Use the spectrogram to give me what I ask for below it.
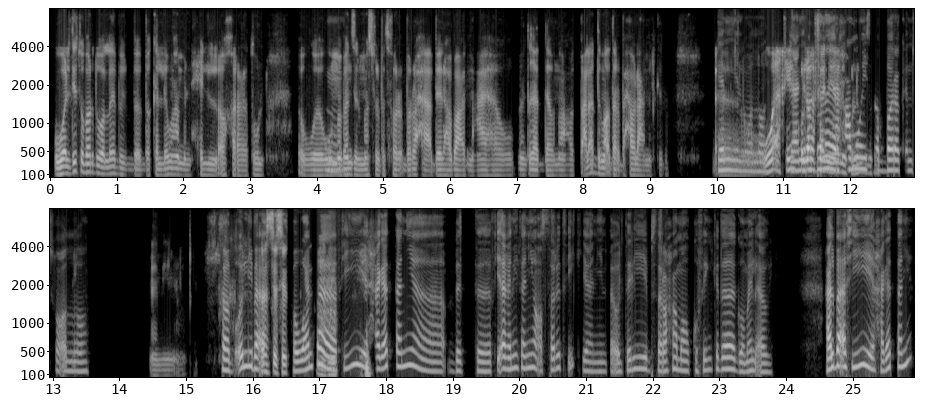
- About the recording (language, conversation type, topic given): Arabic, podcast, إيه أول أغنية أثّرت فيك، وسمعتها إمتى وفين لأول مرة؟
- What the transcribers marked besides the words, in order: tapping; other background noise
